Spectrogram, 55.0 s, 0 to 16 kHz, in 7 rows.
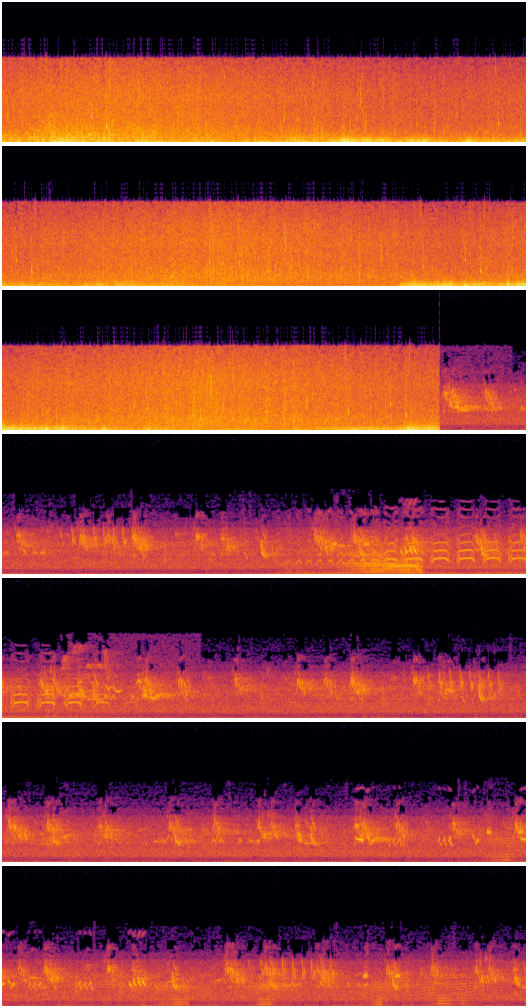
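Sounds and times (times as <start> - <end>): thunder rolling: 0.0 - 10.9, 13.8 - 22.3
heavy rain: 0.0 - 22.4
birds chirping: 27.6 - 34.3.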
